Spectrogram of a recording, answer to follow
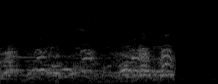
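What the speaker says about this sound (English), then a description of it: "these dogs were going at each other for reasons" A pack of about a dozen dogs bark and yip at one another in an overlapping, continuous clamor. The noise stops abruptly after a moment.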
